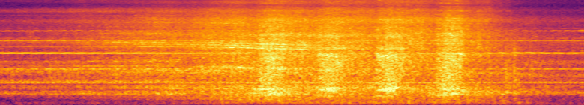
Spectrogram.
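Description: NS passenger train passing at speed over a level crossing. It builds up, then comes in four loud surges about a second apart as the wheel sets go by, and dies away. The crossing's warning bell rings steadily throughout.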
